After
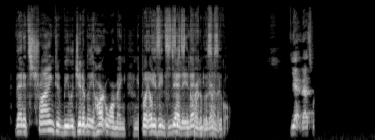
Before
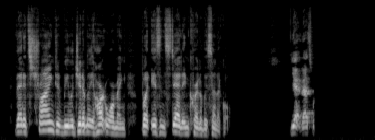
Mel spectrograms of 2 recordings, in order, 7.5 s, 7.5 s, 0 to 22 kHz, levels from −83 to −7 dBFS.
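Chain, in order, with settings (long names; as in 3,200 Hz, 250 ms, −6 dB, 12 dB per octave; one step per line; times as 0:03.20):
0:02.39–0:04.48: delay that plays each chunk backwards 186 ms, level −2 dB
level +7 dB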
